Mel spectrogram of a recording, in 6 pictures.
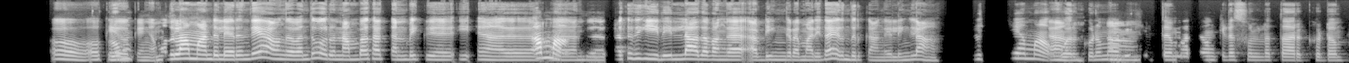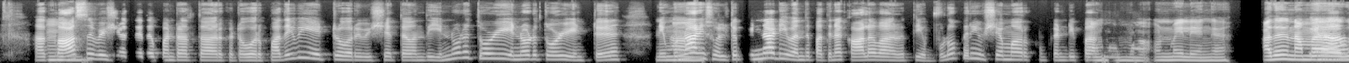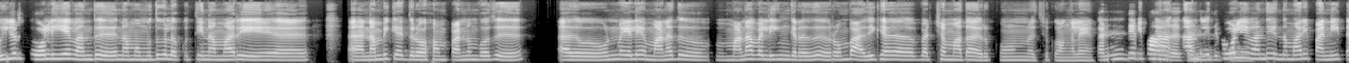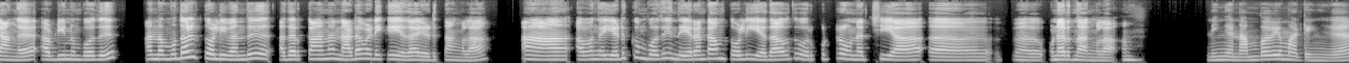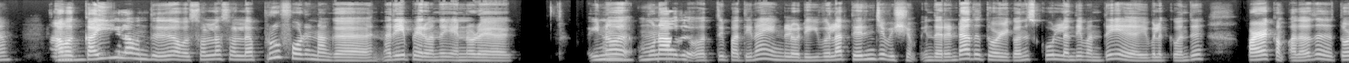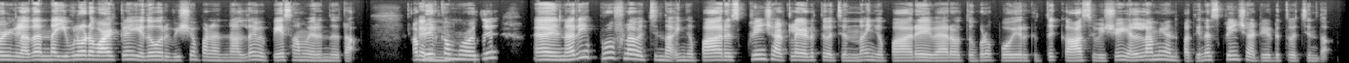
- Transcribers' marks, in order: other noise; "சொல்றதா" said as "சொல்றத்தா"; "பண்ணுறதா" said as "பண்ணுறத்தா"; inhale; "காலவாறது" said as "காலவாறத்து"; other background noise; inhale; "எதாவது" said as "எதா"; anticipating: "இந்த இரண்டாம் தோழி எதாவது ஒரு குற்ற உணர்ச்சியா, அ அ அ உணர்ந்தாங்களா?"; laugh; in English: "ப்ரூஃபோட"; in English: "ஸ்கூல்லேருந்தே"; in English: "ப்ரூஃப்லாம்"; in English: "ஸ்க்ரீன் ஷாட்லாம்"; in English: "ஸ்க்ரீன் ஷாட்"
- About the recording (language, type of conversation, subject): Tamil, podcast, நம்பிக்கையை மீண்டும் கட்டுவது எப்படி?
